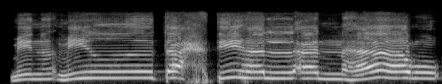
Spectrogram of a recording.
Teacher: قلنا عدن تجري من تحتها الأنهار মিউ ইখফা গুন্না পাতলা হবে গুন্নাটা পাতলা হবে নুনের পরে তাটা পাতলা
